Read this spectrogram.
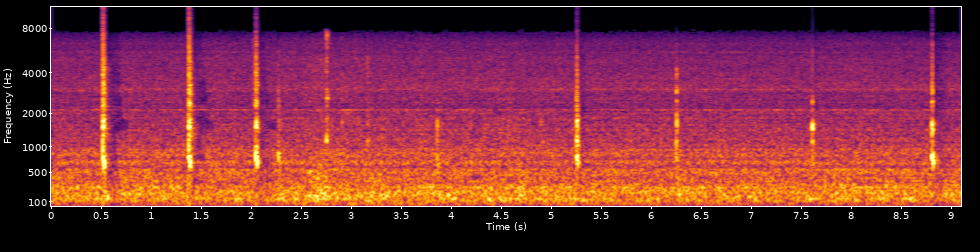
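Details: Steering column while the wheel is turned: sharp, irregular clicks about once a second over a low steady engine hum; clicking likely from internal gears or bearings in the steering column, suspected, not confirmed.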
